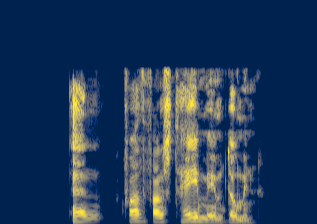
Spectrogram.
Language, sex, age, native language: Icelandic, male, 30-39, Icelandic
